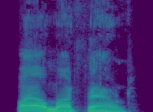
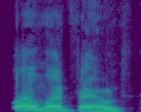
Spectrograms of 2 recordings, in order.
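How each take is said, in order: First: Said in the usual way. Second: Laughing disbelief. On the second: Retold or imitated. Teller laughing at the missing video file. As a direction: repeat it higher with a laugh.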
